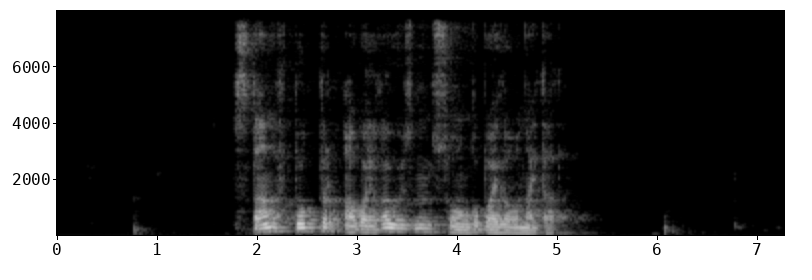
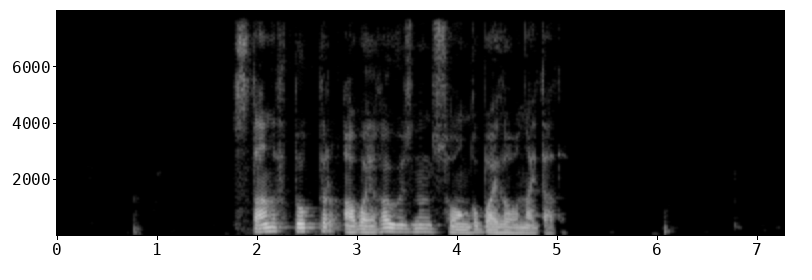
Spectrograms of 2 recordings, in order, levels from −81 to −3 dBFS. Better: second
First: room echo; dies away in 0.8 s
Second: none

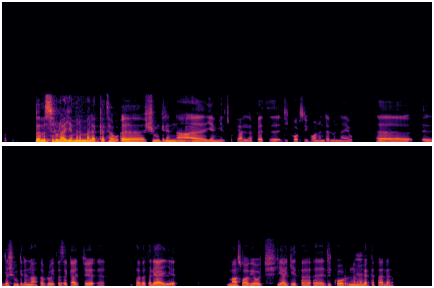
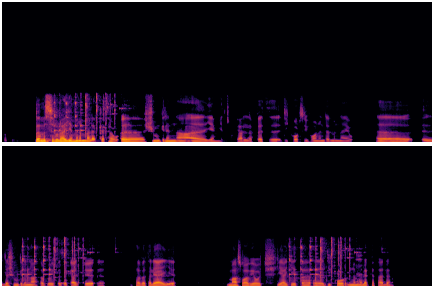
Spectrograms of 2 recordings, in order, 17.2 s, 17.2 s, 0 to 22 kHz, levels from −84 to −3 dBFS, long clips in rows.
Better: first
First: none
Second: noise reduction (classical method spectral subtraction)

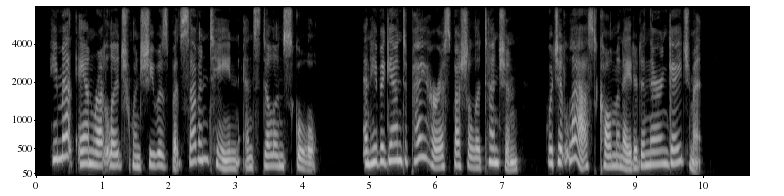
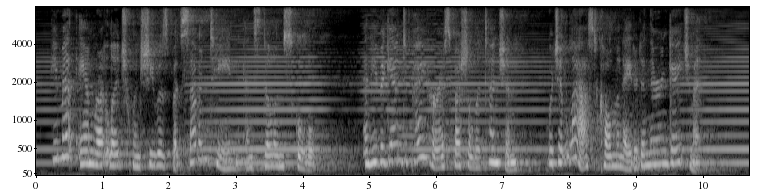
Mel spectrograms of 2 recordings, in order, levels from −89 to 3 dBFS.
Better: first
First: none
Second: background sound (Bowed string instrument); 10 dB below the speech // room echo; dies away in 2.2 s

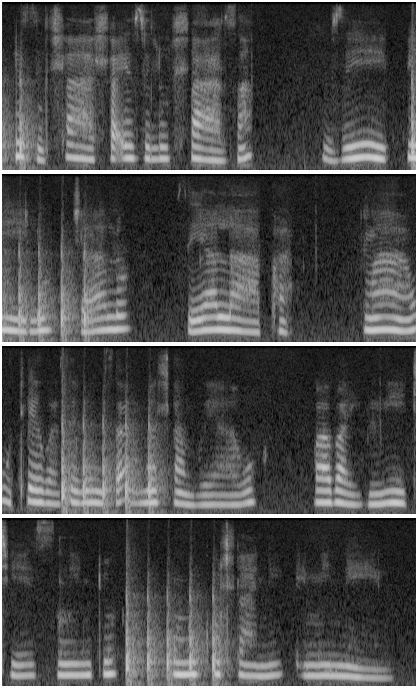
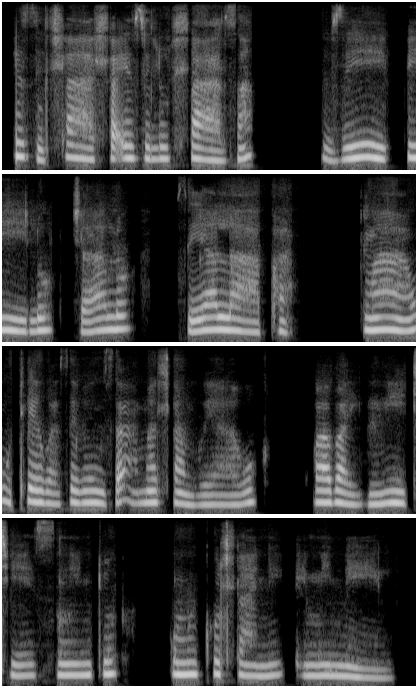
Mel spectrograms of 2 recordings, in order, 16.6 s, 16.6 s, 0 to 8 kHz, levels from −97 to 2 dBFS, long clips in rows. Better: second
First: background sound (Knock); 10 dB below the speech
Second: none

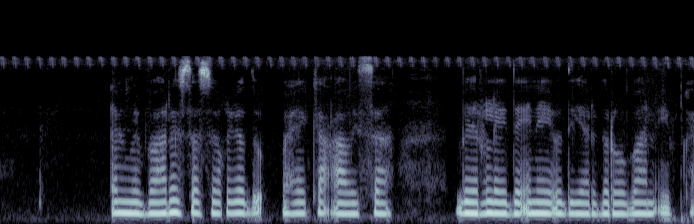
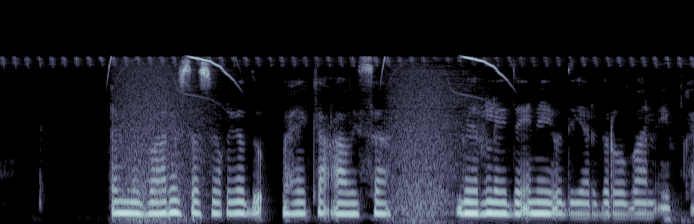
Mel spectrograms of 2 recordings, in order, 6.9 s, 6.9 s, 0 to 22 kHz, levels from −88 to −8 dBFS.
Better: first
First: none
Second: noise reduction (classical method log-MMSE)

